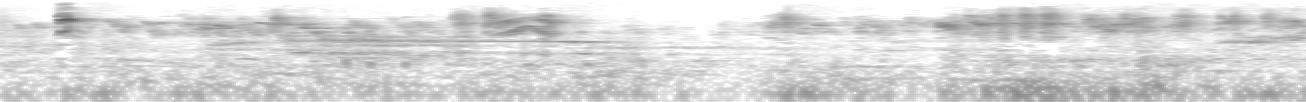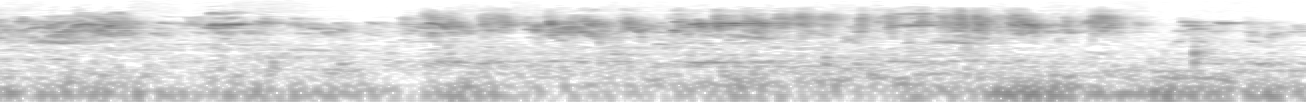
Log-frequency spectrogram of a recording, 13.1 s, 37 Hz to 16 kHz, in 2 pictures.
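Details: Strawberry finches, or red avadavats, kept in a cage while nest building in February 2017, male still lacking red feathers; thin high chirps and twitters come in bursts over thirteen seconds, with rustling between them.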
